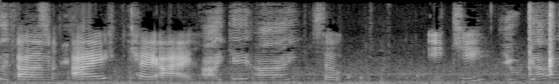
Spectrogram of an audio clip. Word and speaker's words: iki: Spell it for us. I-K-I.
